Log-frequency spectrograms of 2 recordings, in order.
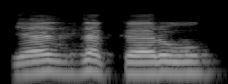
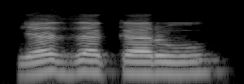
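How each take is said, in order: The two takes are said the same way.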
